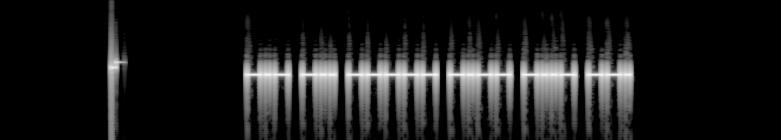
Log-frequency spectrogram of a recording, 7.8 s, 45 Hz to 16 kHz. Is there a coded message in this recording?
Yes: Morse code from 2.5 to 6.3 s, heard as a keyed tone, about 26 wpm, 700 Hz. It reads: KD0YXG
